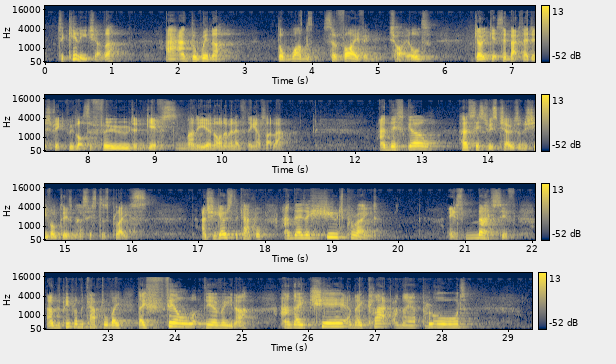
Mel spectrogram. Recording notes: Our sermon from the 9am Palm Sunday service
